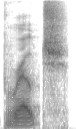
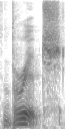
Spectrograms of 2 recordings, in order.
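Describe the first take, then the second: First: The vowel is an oh sound, like coach. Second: The vowel is an oo sound, like smooch. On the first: This is the original pronunciation from an older spelling. "Jeff is using the original pronunciation" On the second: This pronunciation follows the modern spelling. "this would be pronounced brooch, and I have rarely, if ever, said this word out loud before"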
